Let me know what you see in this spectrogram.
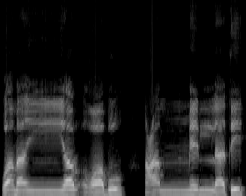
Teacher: میم مشدد ہے تو آواز ناک میں چھپائیں گے، غنہ کریں گے۔ میم کو لام کے ساتھ پلس کرنا ہے، لام کے اوپر تشدید ہے، لام کو دبانا ہے، سختی کرنی ہے۔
